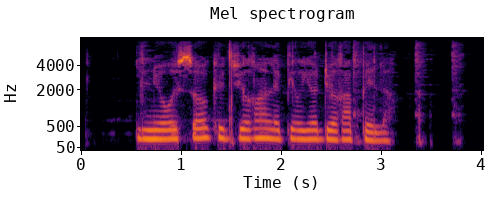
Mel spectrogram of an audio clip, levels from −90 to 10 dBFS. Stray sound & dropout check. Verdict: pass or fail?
pass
